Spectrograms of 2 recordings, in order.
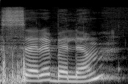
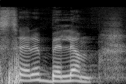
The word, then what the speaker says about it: cerebellum: After this, let us see the cerebellum. So let us learn how to pronounce. This is cerebellum, that was cerebellum.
